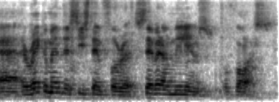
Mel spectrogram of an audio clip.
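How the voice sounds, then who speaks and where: Amid noticeable background noise and audible room echo, a man speaks at a moderate pace and medium pitch with fairly even intonation. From Spain (Catalonia). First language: Spanish or Catalan. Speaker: AI researcher and entrepreneur. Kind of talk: lecture. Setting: stage with audience. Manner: halting, many repetitions.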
